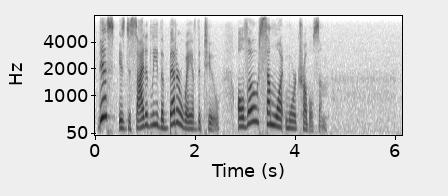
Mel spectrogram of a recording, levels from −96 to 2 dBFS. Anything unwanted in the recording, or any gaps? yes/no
no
